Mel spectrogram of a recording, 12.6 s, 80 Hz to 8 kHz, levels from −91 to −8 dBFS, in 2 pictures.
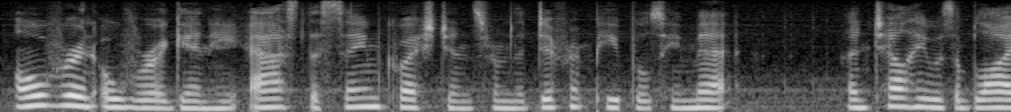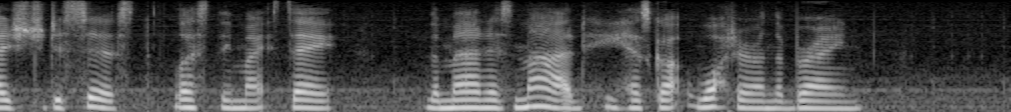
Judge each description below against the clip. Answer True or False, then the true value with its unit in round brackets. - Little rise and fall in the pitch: True (2.1 semitones)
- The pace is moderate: True (170 wpm)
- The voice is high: True (205 Hz)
